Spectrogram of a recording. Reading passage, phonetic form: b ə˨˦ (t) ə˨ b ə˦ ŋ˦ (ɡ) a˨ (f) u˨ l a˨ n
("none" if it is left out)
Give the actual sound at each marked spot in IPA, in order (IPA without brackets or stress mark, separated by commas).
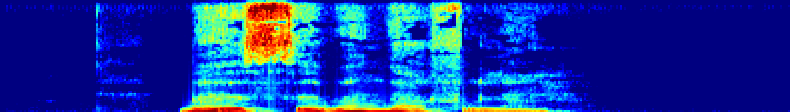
s, ɡ, f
